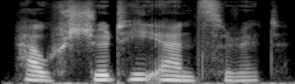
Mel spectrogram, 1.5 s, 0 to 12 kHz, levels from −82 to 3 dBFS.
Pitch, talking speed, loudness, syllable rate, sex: 170 Hz, 205 wpm, -18 LUFS, 5.1 syllables/s, female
